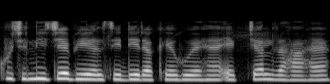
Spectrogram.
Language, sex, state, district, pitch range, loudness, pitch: Hindi, female, Jharkhand, Palamu, 215-240 Hz, -17 LUFS, 225 Hz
